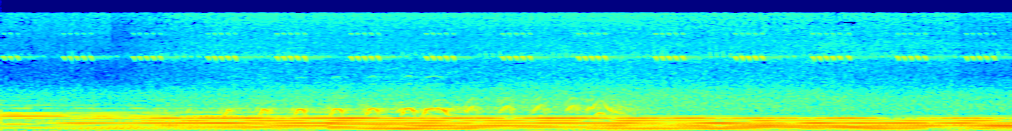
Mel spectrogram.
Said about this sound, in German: Du hörst das leise Zirpen der Grillen, das ferne Rauschen des Windes in den Bäumen und gelegentlich eine Eule.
